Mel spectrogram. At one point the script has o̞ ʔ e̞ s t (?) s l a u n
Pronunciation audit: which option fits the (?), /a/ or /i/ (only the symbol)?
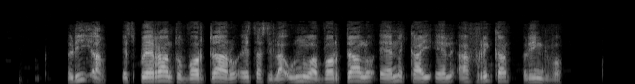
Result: a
